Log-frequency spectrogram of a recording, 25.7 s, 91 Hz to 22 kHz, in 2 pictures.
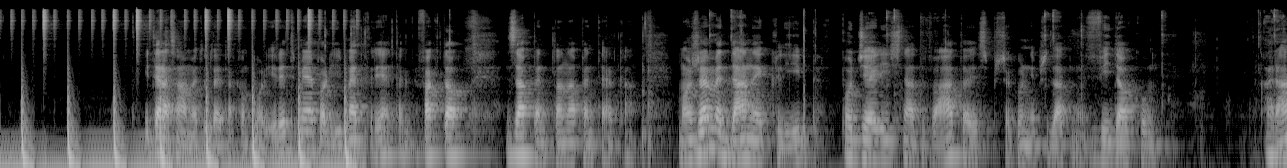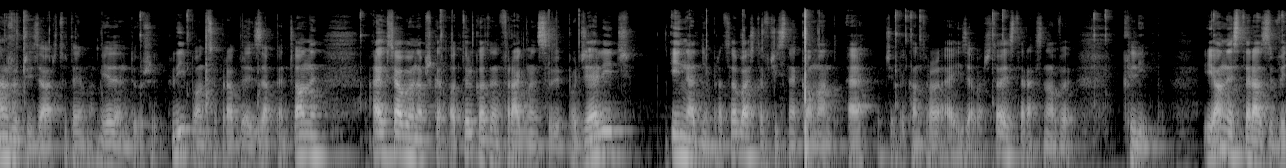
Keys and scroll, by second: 3.5 space, 8.0 Tab, 20.9 super+e.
